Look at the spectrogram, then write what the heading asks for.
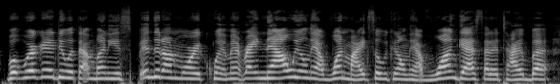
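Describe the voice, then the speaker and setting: Woman, high-pitched voice, podcast host, casual, enthusiastic, mixes in Spanish. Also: steady tone, quick pace, fairly bright tone, clean tone. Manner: enthusiastic, often switches into Spanish words.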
